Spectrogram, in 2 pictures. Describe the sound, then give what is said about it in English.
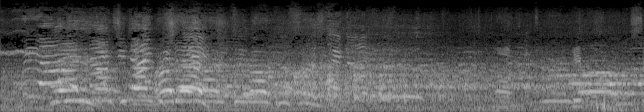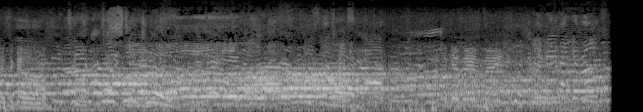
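A large crowd filling blocks and blocks of a street murmurs and chatters continuously, many overlapping voices forming a steady, dense hubbub that stays loud throughout before cutting off abruptly at the end. “That's a pretty good crowd. That up and down the street, there's blocks and blocks and blocks of people.”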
